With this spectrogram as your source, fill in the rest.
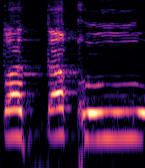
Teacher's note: قاف قلقلہ ہے، موٹا پڑھیں گے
